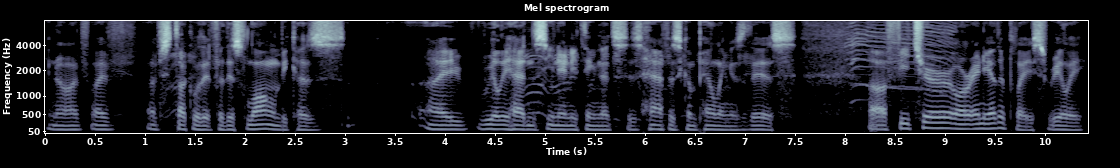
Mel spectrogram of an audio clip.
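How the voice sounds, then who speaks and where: Earnest low-voiced animator, a man. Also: fairly even intonation, normal speed. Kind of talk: casual audio commentary.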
